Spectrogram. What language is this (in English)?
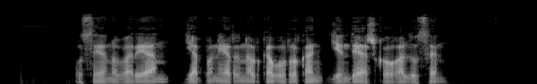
Basque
